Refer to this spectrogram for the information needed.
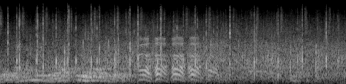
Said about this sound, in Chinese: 多一点微笑，多一点什么？ 掌声。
